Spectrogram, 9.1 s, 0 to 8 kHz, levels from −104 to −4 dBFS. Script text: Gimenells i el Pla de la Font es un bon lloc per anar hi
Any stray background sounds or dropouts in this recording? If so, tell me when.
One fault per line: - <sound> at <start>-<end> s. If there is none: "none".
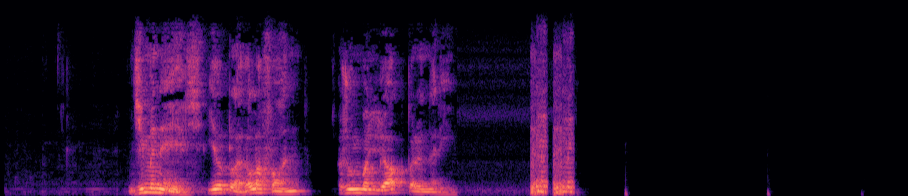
- laugh at 5.3-5.7 s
